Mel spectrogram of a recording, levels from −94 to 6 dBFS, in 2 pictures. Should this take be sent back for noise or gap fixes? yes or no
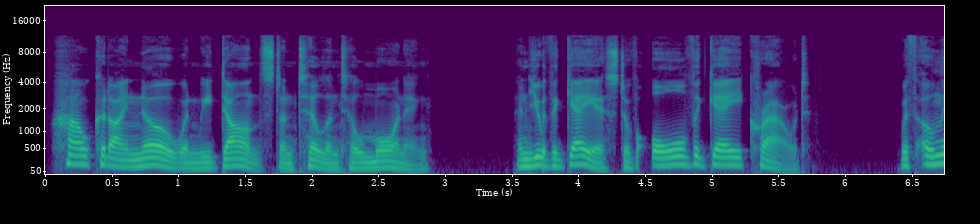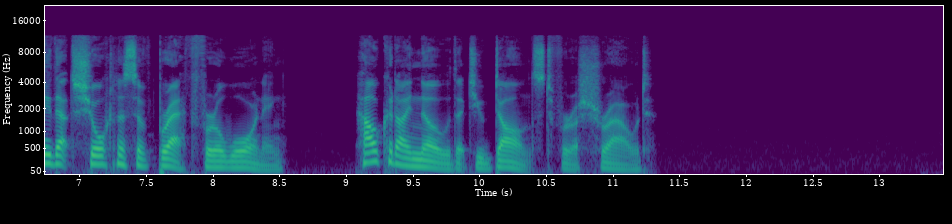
no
